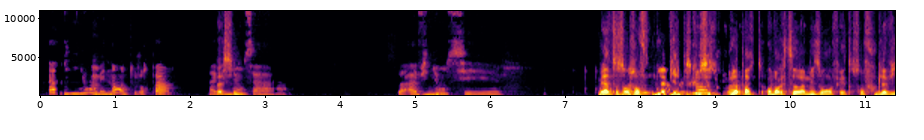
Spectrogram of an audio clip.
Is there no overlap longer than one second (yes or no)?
no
